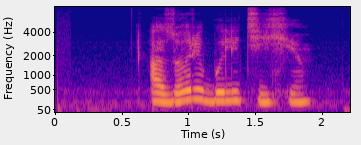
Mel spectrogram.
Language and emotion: Russian, neutral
